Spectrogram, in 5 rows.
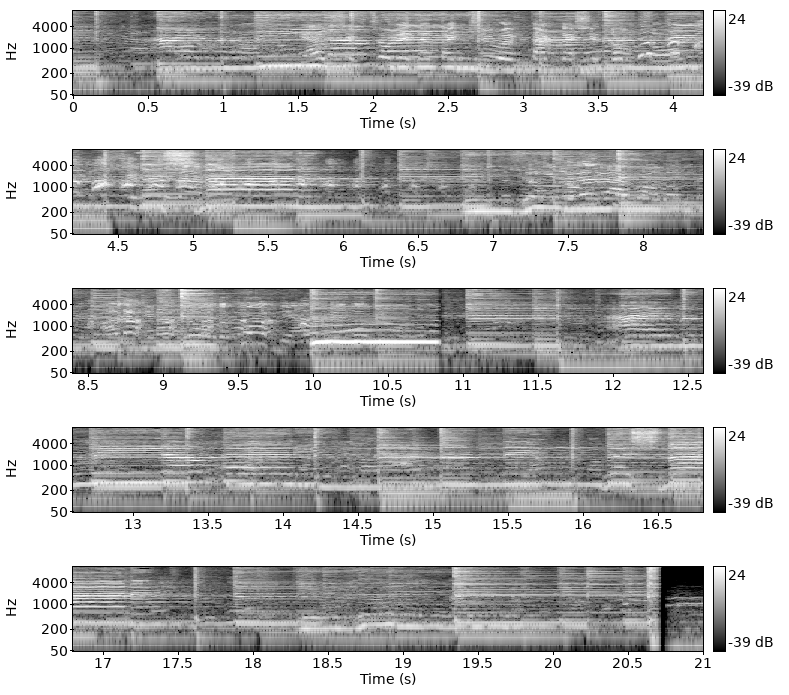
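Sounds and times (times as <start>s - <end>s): acoustic guitar strummed: 0.0s - 21.0s
woman singing: 0.1s - 7.7s, 10.0s - 10.9s, 11.9s - 20.0s.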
